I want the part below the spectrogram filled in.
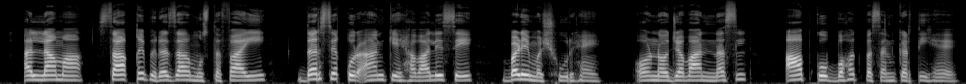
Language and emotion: Urdu, neutral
